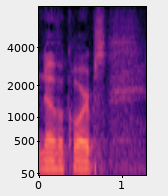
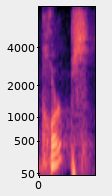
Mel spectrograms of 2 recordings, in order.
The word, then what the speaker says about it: Nova Corps: then they're taken to is it how you pronounce that word corpse corpse core this core Nova Corps this is Nova Corps yeah those corpse if you lived your entire life that you met cor p is corpse may be continued wait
